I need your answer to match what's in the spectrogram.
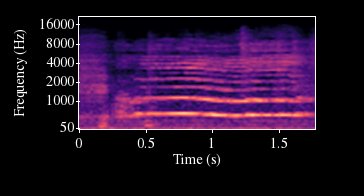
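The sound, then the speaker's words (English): A puppy lets out one long, high whimpering whine that holds steady for over a second, clear, with no talking over it. “I mean, I told you, my wife put a puppy in the room with me, and so he's part of the show now.”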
